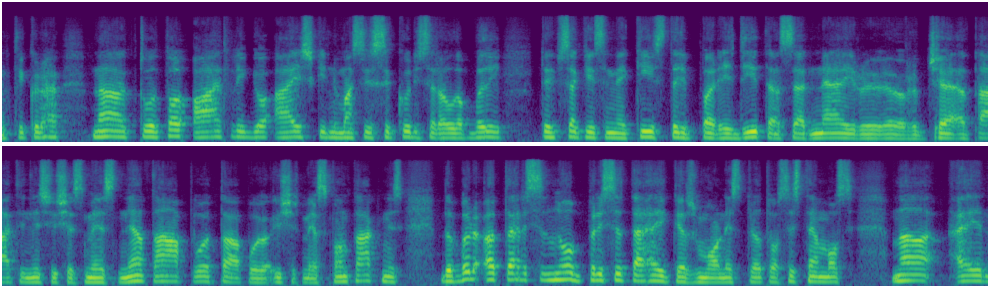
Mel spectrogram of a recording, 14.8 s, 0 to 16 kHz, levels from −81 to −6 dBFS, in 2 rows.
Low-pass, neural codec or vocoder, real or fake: 10.8 kHz; codec, 16 kHz in and 24 kHz out, 0.6 kbps, FocalCodec, streaming, 2048 codes; fake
